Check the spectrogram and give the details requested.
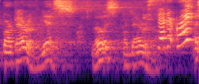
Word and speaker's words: Barbero: Lisa Shipp, Lois Barbero, right? Barbero, yes.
